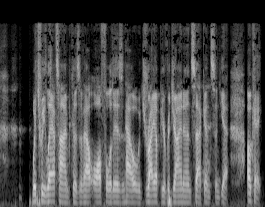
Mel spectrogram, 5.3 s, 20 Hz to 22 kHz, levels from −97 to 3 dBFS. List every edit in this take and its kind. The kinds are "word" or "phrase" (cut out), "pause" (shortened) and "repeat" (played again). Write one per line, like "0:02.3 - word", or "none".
0:01.1 - phrase
0:02.8 - word
0:04.4 - word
